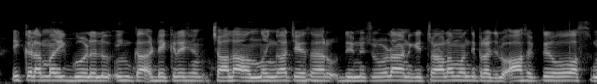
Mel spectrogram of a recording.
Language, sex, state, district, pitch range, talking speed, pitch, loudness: Telugu, male, Telangana, Nalgonda, 175-180 Hz, 150 wpm, 175 Hz, -23 LUFS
